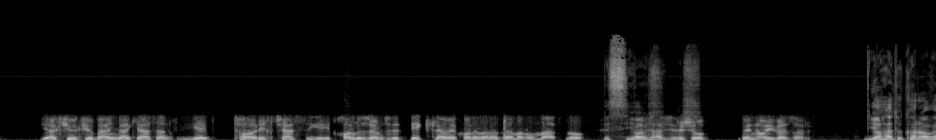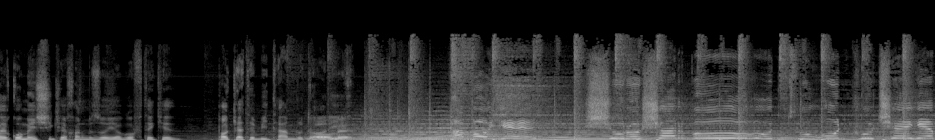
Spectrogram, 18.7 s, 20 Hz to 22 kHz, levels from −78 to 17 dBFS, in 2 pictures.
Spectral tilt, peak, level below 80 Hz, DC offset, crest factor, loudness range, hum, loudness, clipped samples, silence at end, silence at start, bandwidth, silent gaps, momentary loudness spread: -4.5 dB/octave; -2 dBFS; -36 dBFS; under 0.1%; 18 dB; 5 LU; none; -19 LUFS; under 0.1%; 0 s; 0.4 s; 17 kHz; none; 10 LU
